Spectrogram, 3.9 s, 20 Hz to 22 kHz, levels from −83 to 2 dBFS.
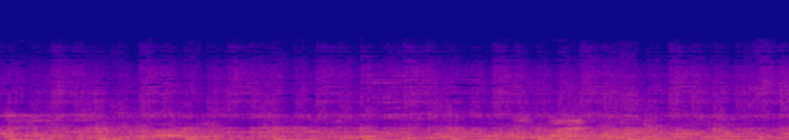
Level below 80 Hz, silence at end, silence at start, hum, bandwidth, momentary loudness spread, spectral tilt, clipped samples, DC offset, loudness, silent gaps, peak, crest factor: -50 dBFS; 0 s; 0 s; none; 16 kHz; 3 LU; -4 dB/octave; under 0.1%; under 0.1%; -34 LUFS; none; -20 dBFS; 14 dB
